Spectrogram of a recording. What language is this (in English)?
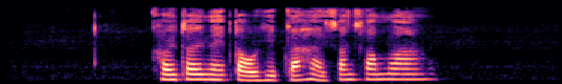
Cantonese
